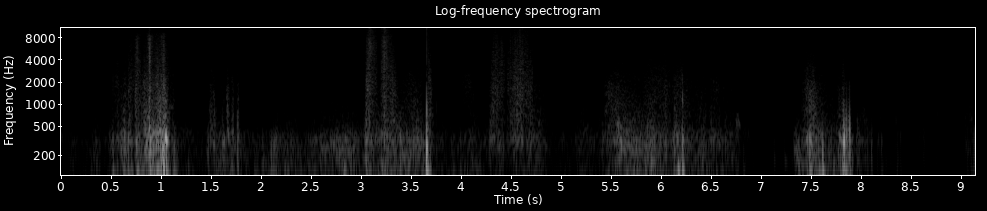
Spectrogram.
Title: My Hunger morning stomach growling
